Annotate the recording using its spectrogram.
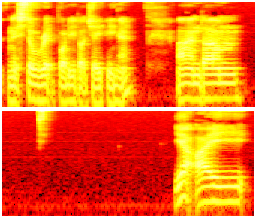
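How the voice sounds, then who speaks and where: A man from England with a Birmingham accent, a guest fitness coach chatting casually over a remote call, with lots of ums. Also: fairly low pitch. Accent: Birmingham English. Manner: relaxed, rambling, many ums, laughs easily. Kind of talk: casual interview chat. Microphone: USB desk mic with pop filter.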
